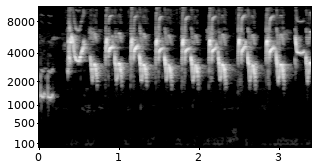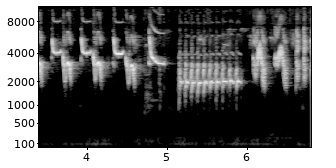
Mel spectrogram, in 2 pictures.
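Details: Vigorously singing Asian pied starling in an evening training recording for young birds: about fourteen near-identical whistled phrases repeated roughly every third of a second, each sliding downward, followed by a dense buzzy trill.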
